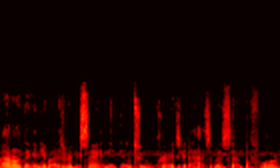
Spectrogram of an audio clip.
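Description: A man with a dark, mellow tone speaks with vocal fry. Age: 20s. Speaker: music producer. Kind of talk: casual chat.

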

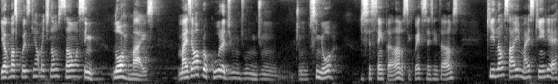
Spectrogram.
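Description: A plain, everyday voice from a man, fairly high in pitch, fairly slow, with lively intonation. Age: 20s. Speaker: journalist and digital marketing manager. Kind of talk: casual chat.

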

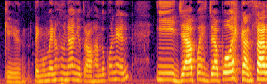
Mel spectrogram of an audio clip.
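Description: On a very clean recording with a silent background, a woman has an unremarkable speaking voice, fairly high in pitch, with ordinary pitch variation and a fairly slow pace. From Venezuela, San Cristóbal. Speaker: professional model. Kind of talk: interview. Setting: in person, Hamburg.

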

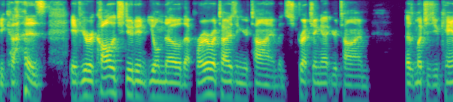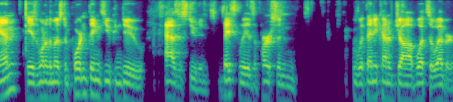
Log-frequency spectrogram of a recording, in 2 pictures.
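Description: In a very clean recording with a silent background, a man with a normal speaking voice talks at a moderate pace, his fairly low pitch held in fairly even intonation. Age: 20s. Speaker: podcast host. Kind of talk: casual chat.

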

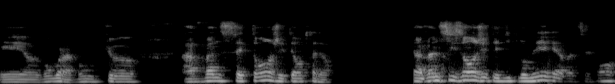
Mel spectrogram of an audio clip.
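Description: With ordinary pitch variation, a man talks in a somewhat breathy way. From Normandy, France. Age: 50s. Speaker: football coach. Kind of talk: interview. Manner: halting.

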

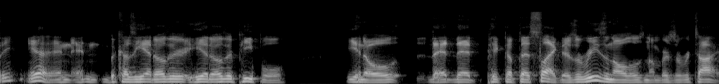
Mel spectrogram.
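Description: A man talks in a normal speaking voice. His pitch is medium and his pace fairly quick. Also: ordinary pitch variation. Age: 30s. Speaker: podcast co-host. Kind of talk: casual chat.

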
